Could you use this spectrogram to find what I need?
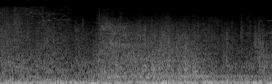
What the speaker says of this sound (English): What nice explosions.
